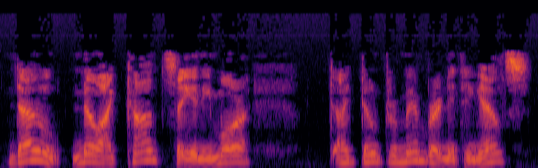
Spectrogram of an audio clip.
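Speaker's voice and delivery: high, distressed hobbit voice; frightened refusal. A narrator's reading. Hobbit breaks down retelling torment.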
